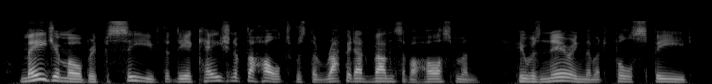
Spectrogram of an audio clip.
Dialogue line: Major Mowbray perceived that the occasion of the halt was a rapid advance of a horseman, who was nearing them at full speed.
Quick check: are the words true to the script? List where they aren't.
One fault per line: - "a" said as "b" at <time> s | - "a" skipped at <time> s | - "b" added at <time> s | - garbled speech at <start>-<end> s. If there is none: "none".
- "a" said as "the" at 3.0 s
